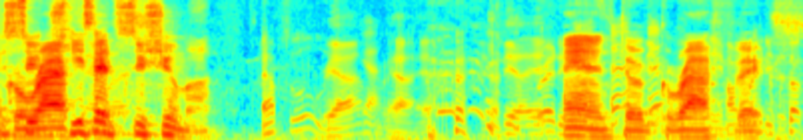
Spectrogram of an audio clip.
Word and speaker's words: Tsushima: How do you pronounce? Huh? And he said Tsushima.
